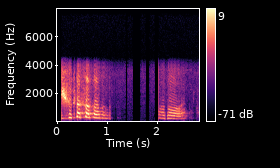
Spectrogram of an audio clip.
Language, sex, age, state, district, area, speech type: Marathi, male, 18-30, Maharashtra, Nagpur, urban, conversation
